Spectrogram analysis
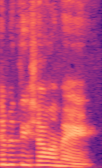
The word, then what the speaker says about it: Timothée Chalamet: Okay, I mean, I respect Timothée Chalamet, or I can't say his name right.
